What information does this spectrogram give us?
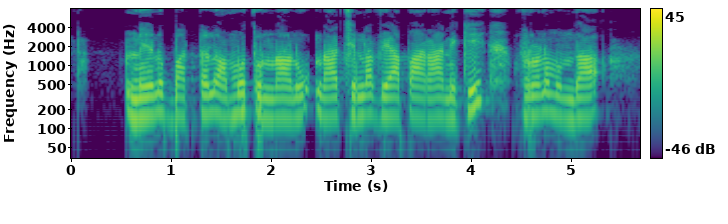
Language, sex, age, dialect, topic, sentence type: Telugu, male, 18-24, Central/Coastal, banking, question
